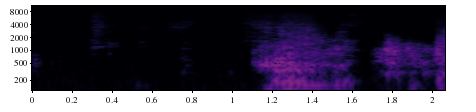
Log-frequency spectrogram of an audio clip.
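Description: Near silence, with a faint brief rustle of paper sheets about a second in as a handwritten slide is swapped on the document camera.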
